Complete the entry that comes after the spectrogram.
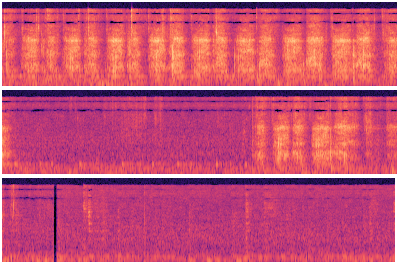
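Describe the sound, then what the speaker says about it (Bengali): Chepa shutki and bottle gourd leaves being ground on a flat grinding stone, giving close, repeated rasping strokes in bursts with short pauses between them. "এখন আমি এই চাপা শুটকি আর লাউ পাতার ভর্তাটা পাটায় বেটে নিচ্ছি।"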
